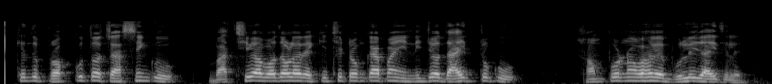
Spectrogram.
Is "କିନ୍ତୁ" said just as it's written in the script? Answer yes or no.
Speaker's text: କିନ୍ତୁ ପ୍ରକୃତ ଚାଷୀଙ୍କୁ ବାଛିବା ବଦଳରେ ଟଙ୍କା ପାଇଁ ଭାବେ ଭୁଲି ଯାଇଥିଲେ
yes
